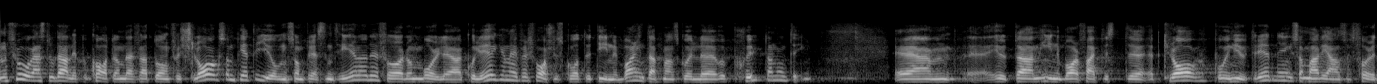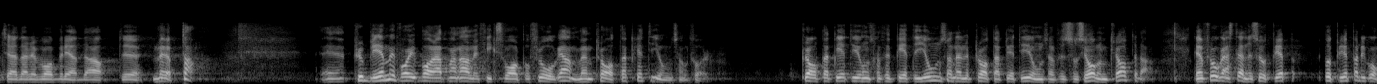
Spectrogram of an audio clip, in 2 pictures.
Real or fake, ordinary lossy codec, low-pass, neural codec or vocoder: fake; none; 7.2 kHz; codec, 16 kHz, 2 kbps, FunCodec, trained on Chinese and English, 25 frames a second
